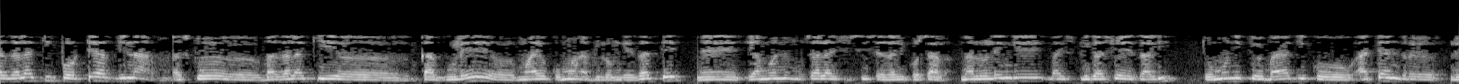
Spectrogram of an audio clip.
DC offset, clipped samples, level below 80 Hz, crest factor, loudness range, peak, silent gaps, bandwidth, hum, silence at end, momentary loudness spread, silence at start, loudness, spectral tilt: under 0.1%; under 0.1%; -58 dBFS; 14 dB; 1 LU; 0 dBFS; none; 4.1 kHz; none; 0 s; 5 LU; 0 s; -15 LUFS; -10 dB/octave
